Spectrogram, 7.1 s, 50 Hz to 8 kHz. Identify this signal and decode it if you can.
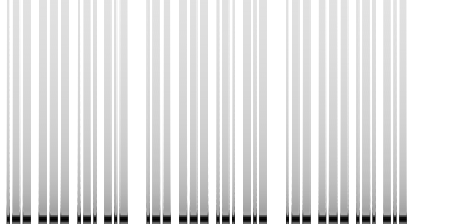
Morse code, heard as a keyed tone, about 28 wpm, 250 Hz. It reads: WORK WORK WORK
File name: morse-training-30WPM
